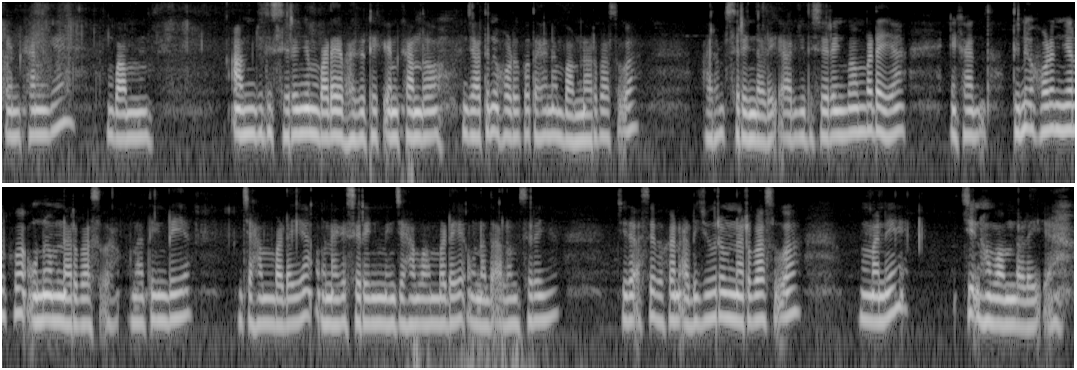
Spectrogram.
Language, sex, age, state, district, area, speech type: Santali, female, 45-60, Jharkhand, East Singhbhum, rural, spontaneous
